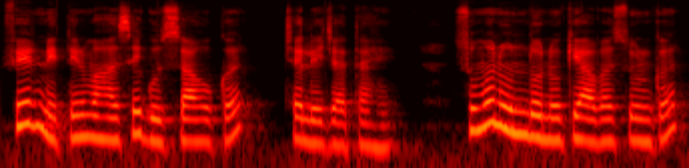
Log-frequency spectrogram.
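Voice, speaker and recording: A woman narrating a cartoon story in a plain, steady voice. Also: mid-range voice, moderate pace, clean tone.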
